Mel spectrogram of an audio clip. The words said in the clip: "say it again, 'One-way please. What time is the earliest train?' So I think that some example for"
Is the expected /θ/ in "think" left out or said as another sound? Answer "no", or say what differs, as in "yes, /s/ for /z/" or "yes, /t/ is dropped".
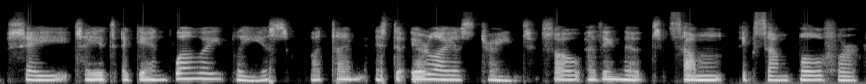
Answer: no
